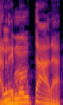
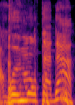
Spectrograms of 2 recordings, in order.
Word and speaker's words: remontada: Déjà, sur la forme, le mot espagnol doit se prononcer avec l'accent castillan, vous voyez, pour en préserver une espèce de fierté, quoi. Et la fierté andalouse, la remontada. Mais quand Arnaud Montebourg le prononce depuis Clamcy avec l'accent morvandio, parce qu'il est de là-bas, la remontada, le mot perd quelque peu de sa noblesse.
